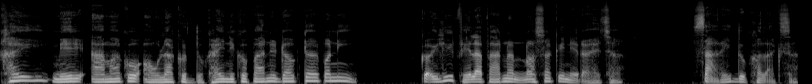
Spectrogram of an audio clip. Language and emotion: Nepali, sad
